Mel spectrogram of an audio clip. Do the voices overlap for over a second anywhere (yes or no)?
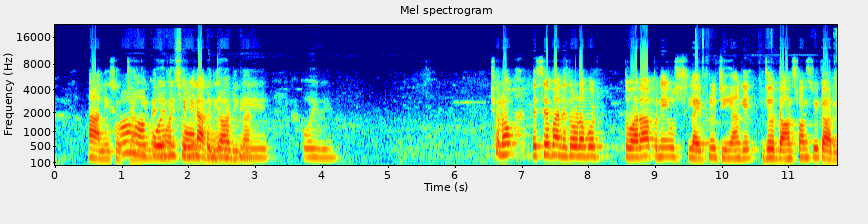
yes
